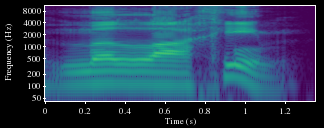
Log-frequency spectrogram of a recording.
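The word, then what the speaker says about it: מלכים: Melek in the plural becomes melachim. Where's my stress on melachim? It's at the end. So here's the deal with Segholate nouns. In the singular, they are committed to first syllable stress. But when they become plural, they give up the ghost on that. And the stress goes to the final syllable.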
